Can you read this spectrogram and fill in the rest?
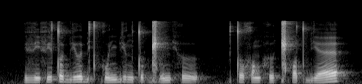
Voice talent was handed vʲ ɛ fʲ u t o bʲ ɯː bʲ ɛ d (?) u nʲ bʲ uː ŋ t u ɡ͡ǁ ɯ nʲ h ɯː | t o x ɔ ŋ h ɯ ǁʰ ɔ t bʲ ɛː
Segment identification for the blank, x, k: k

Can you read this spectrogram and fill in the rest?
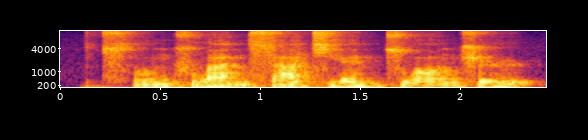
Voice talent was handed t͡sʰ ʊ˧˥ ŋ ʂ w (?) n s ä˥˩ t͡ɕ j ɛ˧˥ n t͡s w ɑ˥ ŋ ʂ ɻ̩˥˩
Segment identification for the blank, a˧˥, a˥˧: a˥˧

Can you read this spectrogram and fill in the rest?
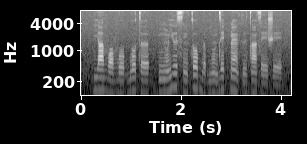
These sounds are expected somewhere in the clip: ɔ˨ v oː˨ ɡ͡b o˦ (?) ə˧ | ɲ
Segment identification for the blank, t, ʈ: t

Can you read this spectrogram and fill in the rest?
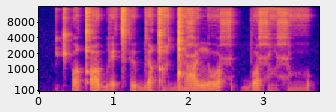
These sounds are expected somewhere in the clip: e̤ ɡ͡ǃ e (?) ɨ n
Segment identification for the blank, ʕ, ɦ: ʕ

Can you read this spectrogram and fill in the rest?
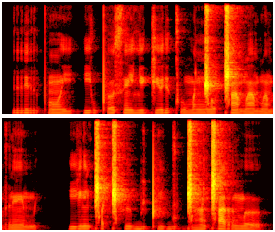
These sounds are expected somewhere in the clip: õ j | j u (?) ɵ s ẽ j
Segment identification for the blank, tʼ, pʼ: pʼ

